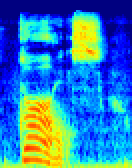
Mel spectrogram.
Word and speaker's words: girls: We have a couple of linking sounds and a tough word to pronounce. It's girls. Let's elongate that word when we repeat. Girls. It's okay to do an exaggerated pronunciation of that until you can do it naturally.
